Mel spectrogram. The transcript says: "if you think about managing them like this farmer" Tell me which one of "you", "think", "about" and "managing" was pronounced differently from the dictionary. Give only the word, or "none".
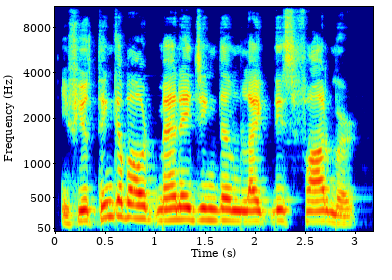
think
